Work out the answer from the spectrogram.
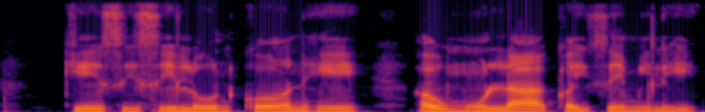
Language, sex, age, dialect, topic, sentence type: Chhattisgarhi, female, 25-30, Northern/Bhandar, banking, question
